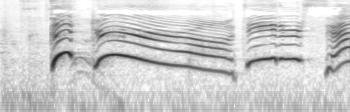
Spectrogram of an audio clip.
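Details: Mastiff Daisy, keen to catch the frisbee during a dog play session, lets out a long, slowly falling harmonic whine, then shorter level whines after a brief pause, loud and close.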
